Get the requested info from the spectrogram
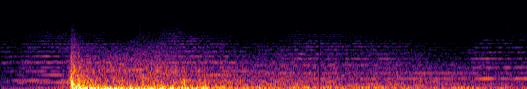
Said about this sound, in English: It was such a gruesome death, we deserve two cannons.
